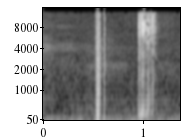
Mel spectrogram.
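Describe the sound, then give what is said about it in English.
A pair of short, buzzy fart sound effects played on a soundboard during a test, the first a quick double sputter and the second a slightly longer, raspier blast, both loud with no talking. “Wow, that was like a robot fart. I'm doing soundboard tests.”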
